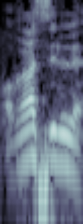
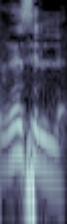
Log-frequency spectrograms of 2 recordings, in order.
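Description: First: The first consonant is followed by an a vowel. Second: The first consonant is followed by an i vowel. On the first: It names the act of washing or the water used. "بفتح الغين" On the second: It names a cleaning agent added to the water. "بكسر العين"

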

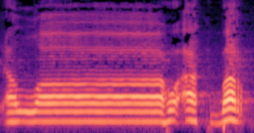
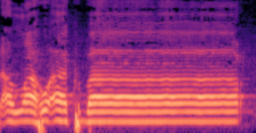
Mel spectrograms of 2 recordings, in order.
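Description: First: The vowel in Allah is stretched, akbar stays short. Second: The vowel in the last syllable of akbar is stretched. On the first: The speaker calls it right. "ما في مشكلة لو تمدها ساعتين" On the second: The speaker calls it wrong. "فلا تقول الله أكبر"

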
